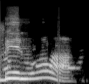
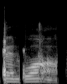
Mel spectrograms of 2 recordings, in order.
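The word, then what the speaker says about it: Benoit: how spelled but it's it's a French word and it's pronounced Ben W Ben W huh B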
